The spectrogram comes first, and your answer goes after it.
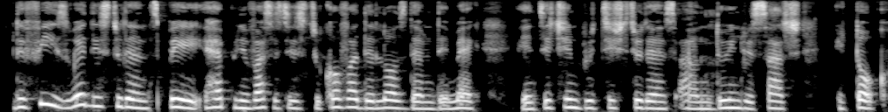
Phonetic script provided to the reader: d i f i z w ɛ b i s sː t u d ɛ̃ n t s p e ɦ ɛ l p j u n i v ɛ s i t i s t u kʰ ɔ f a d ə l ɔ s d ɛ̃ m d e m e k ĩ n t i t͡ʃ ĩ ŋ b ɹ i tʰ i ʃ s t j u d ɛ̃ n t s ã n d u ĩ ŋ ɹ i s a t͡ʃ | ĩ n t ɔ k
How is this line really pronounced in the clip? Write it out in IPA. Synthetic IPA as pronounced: d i f i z w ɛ d i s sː t u d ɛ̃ n t s p e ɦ ɛ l p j u n i v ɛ s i t i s t u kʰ ɔ v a d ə l ɔ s d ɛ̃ m d e m e k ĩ n t i t͡ʃ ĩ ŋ b ɹ i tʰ i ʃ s t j u d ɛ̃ n t s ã n d u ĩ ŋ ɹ i s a t͡ʃ | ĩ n t ɔ k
